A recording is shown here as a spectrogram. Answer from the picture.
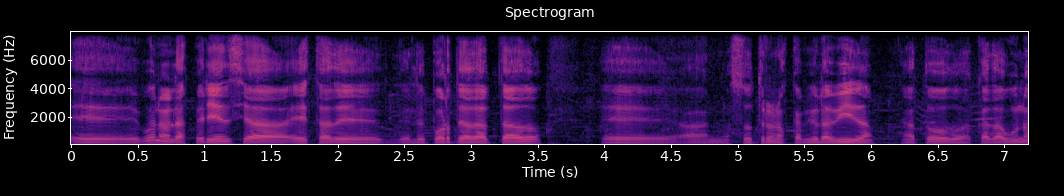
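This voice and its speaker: A man talks at a moderate pace with fairly even intonation, the sound dry with no echo over light background noise. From Buenos Aires, Argentina; Argentina. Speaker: amputee football player. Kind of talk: interview. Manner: halting, with frequent fillers. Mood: grateful, heartfelt. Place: open country. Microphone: handheld.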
